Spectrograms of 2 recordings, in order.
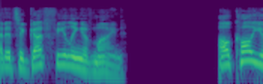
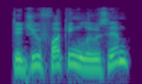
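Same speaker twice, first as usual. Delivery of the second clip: ordinary delivery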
